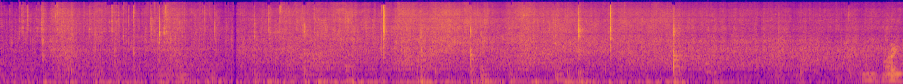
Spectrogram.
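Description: Korean chicken wings sizzle and fry steadily in a wok while being stirred, a continuous close crackling hiss with scattered clicks of utensils against the pan.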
